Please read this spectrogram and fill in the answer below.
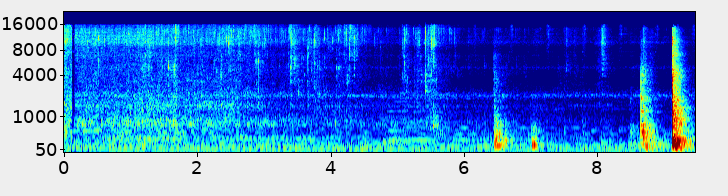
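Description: Water poured from a jug into a hot pot of browned beef chunks, a steady splashing pour. Near the end come a few sharp knocks and one loud clatter as a glass lid is set on the metal pot.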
